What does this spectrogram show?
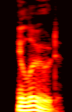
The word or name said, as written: Elude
